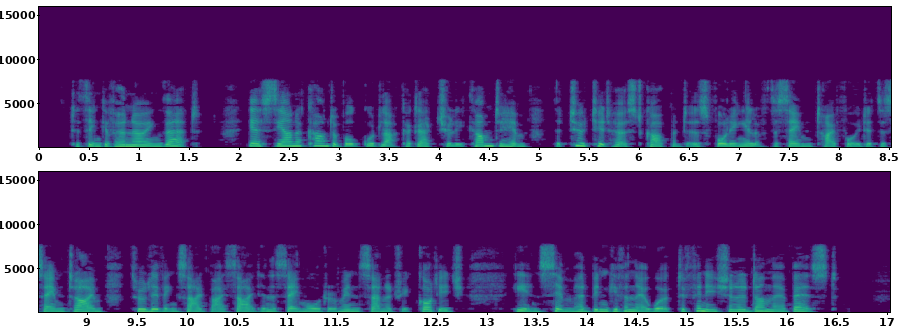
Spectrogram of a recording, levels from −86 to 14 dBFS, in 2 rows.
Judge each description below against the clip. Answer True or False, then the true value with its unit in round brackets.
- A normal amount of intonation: True (3.7 semitones)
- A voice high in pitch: False (180 Hz)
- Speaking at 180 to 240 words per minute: True (200 wpm)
